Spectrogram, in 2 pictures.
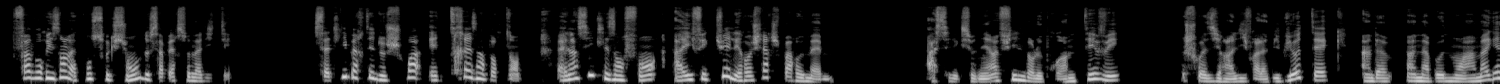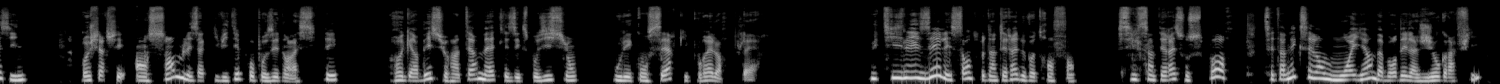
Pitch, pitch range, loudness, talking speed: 200 Hz, 170-245 Hz, -20 LUFS, 165 wpm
